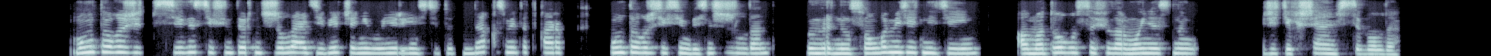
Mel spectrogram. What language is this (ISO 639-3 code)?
kaz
